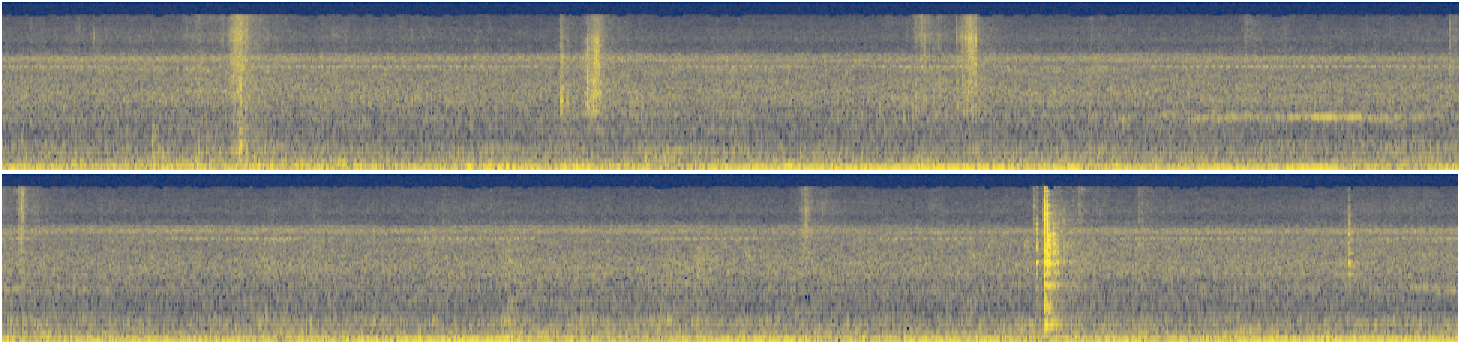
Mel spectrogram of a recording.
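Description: A sickle chops into dry soil with sharp knocks.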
